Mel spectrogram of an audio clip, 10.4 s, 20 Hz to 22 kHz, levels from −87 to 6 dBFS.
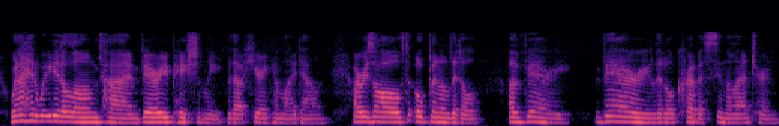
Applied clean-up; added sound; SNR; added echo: neural mask model Resemble Enhance denoiser.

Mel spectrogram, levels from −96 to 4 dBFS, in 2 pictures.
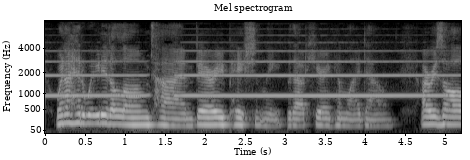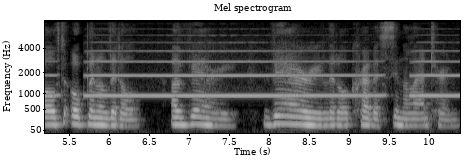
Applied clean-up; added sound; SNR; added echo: none; Trumpet; 3 dB; none.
